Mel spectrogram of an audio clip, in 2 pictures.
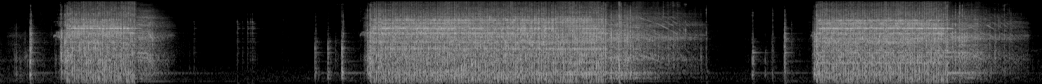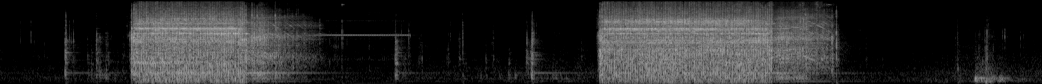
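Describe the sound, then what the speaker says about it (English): Power impact tool with an 18mm socket removing lug nuts from a 2010-2018 Volkswagen Jetta wheel, five loud buzzing bursts of a few seconds each, separated by short quiet pauses. "Using an 18mm socket, I'm going to go ahead and remove the lug nuts."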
